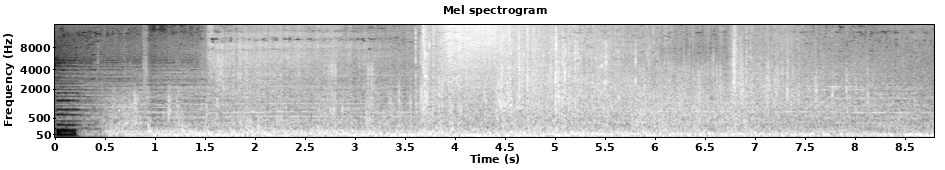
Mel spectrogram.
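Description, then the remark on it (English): A volcanic eruption of Mount Ruang in Indonesia, sending plumes nearly 70,000 feet into the sky, roars in a loud, deep, continuous rumble that swells in quickly and holds steady for several seconds, with crackling bursts layered over the heavy low-end boom. No voices. “A massive volcanic eruption sent plumes nearly 70,000 feet into the sky.”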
